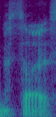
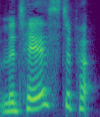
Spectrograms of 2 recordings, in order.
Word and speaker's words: Matias: Why I keep saying Matias? It's okay cuz the way it's spelled. But no, Matteas.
